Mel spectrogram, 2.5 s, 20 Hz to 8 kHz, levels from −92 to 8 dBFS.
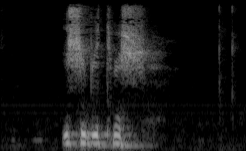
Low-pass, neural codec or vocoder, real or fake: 7.2 kHz; none; real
